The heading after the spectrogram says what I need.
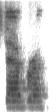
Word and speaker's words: Deborah: I know it's spelled like Deborah, but it's Deborah.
